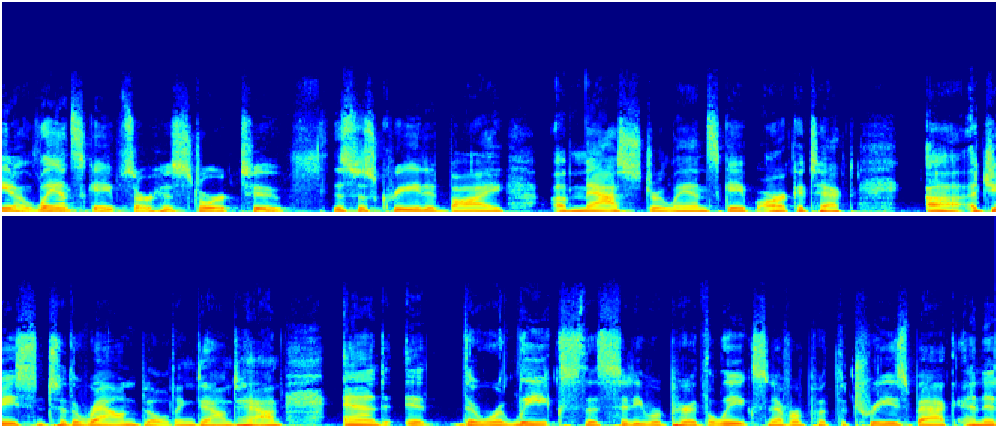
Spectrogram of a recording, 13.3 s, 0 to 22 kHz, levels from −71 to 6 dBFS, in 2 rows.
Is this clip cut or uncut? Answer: uncut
